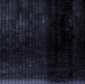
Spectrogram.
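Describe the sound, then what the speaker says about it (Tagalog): A nearby motorcycle engine putters with a rapid, pulsing rhythm, loud at first and then fading somewhat as it moves past, with no talk over it. "Ay, may motor."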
